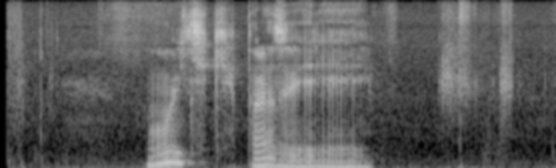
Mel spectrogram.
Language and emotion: Russian, sad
